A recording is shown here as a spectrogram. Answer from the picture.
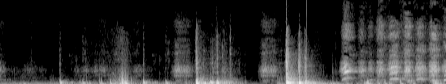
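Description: Heavy thumps from under a bedroom floor, three of them about a second apart, growing louder, followed near the end by a short pitched vocal sound.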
